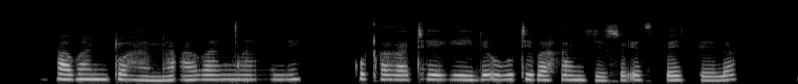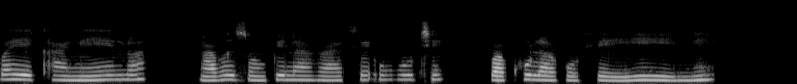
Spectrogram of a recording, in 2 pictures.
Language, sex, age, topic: North Ndebele, male, 50+, health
